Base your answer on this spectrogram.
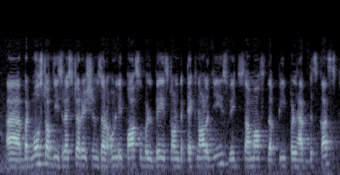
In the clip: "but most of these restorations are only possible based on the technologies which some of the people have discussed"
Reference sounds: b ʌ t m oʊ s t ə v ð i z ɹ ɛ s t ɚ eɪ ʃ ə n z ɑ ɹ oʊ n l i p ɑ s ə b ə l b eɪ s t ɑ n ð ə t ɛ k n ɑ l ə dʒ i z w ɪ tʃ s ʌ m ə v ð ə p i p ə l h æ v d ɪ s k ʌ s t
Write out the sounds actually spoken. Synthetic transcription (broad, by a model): b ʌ t m oʊ s t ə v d i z ɹ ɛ s t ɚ eɪ ʃ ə n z ɑ ɹ oʊ n l i p ɑ s ə b ə l b eɪ s t ɑ n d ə t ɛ k n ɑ l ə dʒ i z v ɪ tʃ s ʌ m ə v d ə p i p ə l h æ v d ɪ s k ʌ s t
